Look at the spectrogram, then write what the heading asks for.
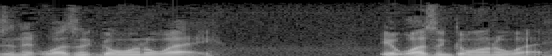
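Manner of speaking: hopeless, subdued admission; quiet resignation. Acted. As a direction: drop right down, low and hushed. Despairing at incurable disease.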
